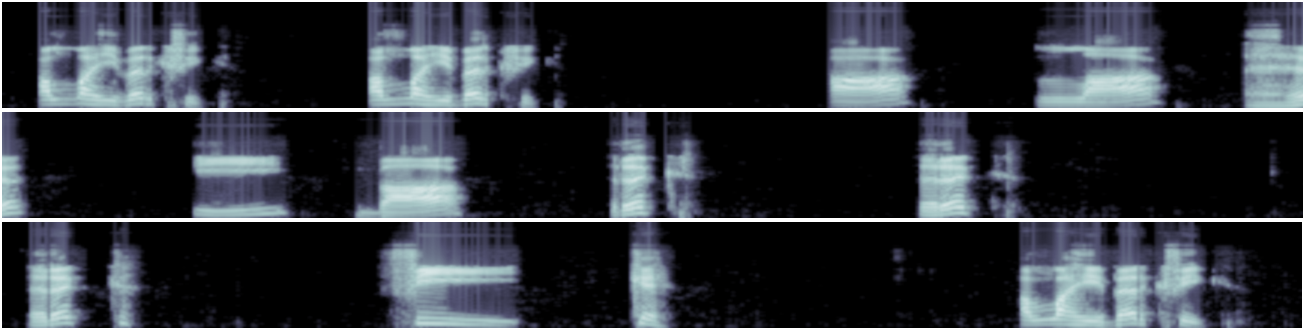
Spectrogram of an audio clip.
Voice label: how to answer to wish of a happy celebration in moroccan arabic in morocco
